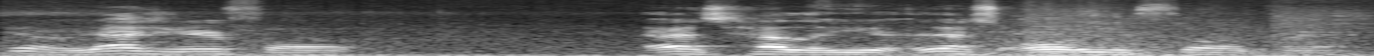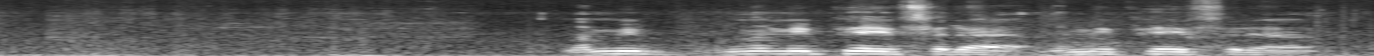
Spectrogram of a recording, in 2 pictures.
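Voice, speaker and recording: A man's voice: fairly high pitch, normal speed. A man chatting casually in slangy, profane language as he plays an online roleplay game. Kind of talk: casual gaming chat. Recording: noisy game audio with engine sounds. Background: game car noise.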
